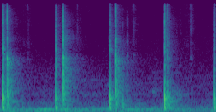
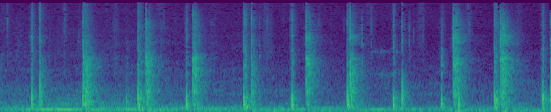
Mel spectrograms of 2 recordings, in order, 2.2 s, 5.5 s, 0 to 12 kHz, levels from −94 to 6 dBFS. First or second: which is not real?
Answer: second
